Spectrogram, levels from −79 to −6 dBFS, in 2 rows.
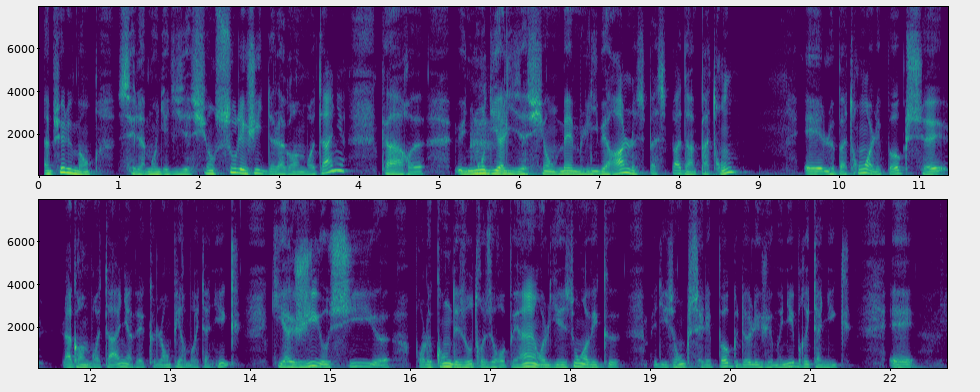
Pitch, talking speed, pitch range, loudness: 125 Hz, 140 wpm, 115-140 Hz, -30 LUFS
